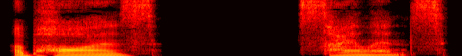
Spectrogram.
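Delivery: plain reading voice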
